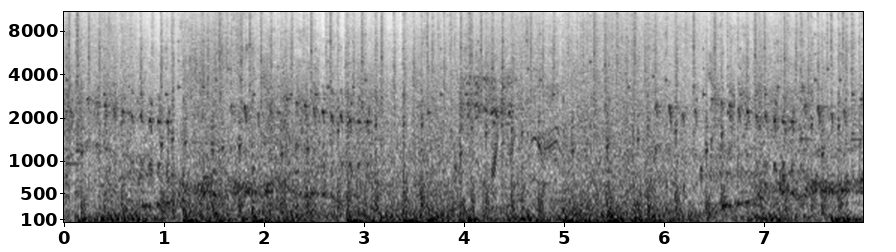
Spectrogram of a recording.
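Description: Rapid popping shots fire continuously in a busy game.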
